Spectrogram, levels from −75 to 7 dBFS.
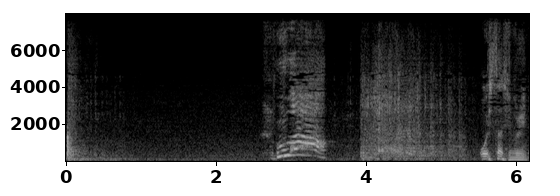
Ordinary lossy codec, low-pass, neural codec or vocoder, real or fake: none; none; none; real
